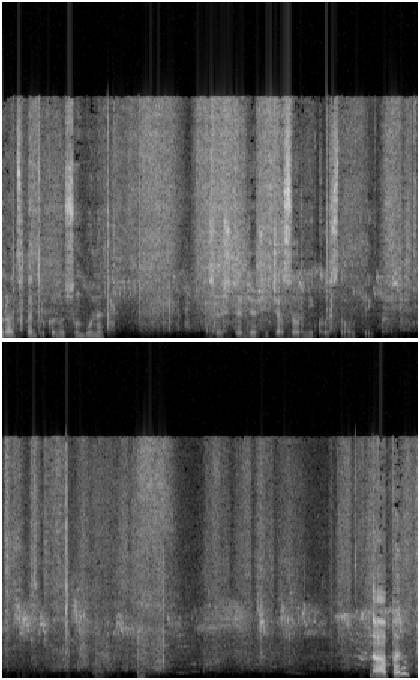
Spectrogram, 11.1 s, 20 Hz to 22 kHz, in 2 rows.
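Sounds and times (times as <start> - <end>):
cloth rubbing on plastic: 0.3 - 11.0.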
